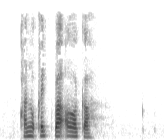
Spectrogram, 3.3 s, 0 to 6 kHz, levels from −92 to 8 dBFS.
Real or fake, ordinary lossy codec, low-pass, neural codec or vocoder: fake; MP3, 32 kbps; 5.4 kHz; codec, 44.1 kHz, 7.8 kbps, DAC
